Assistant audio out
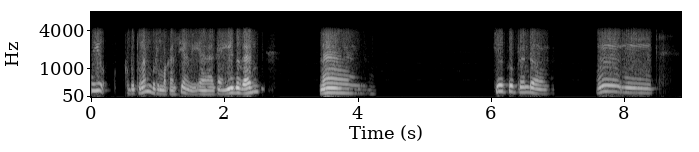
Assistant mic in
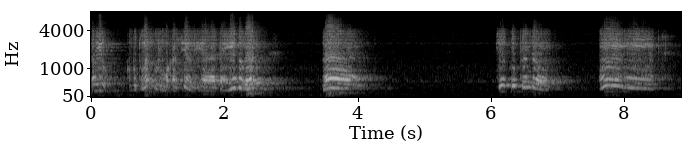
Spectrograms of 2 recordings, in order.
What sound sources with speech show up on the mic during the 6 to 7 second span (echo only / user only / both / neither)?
echo only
